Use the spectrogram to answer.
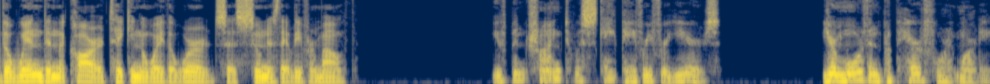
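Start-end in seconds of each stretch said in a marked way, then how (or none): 4.9-9.9 voice lowered to a quieter whisper. In a car, a woman speaks to Marty, in a whisper. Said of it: "She lowers her voice to a whisper".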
